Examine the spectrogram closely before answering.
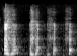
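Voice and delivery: hammed-up fake sobbing laugh, loud and high; a deliberately phoney boo-hoo; mock weeping, clearly insincere; insincere fake cry. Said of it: "cry in a very insincere fashion".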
